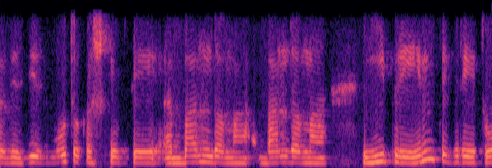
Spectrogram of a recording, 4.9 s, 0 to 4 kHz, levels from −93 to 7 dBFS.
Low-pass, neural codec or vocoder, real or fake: 3.6 kHz; none; real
